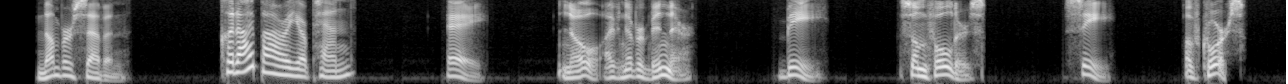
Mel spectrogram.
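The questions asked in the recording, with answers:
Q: Could I borrow your pen?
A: C: Of course.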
